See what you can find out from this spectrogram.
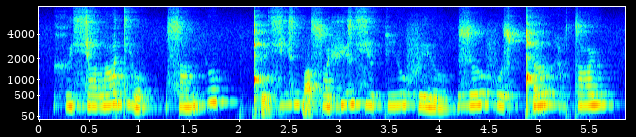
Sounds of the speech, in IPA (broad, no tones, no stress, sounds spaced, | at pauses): x ʉ sʲ o ɪ̯ ðˤ a tʲ o | sˤ ɐ n i̤ ʊ̯ | ǃʼ ḛ sʲ e̤ z n ḭ sˤ o fʲ ɨ z sʲ o ɪ̯ k i ʊ̯ f e ʊ̯ | z ɵ ʊ̯ f o z ǃʼ ɐ ʊ̯ h i̤ tˤ ʉ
